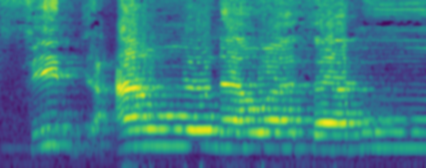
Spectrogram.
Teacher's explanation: Sebelum ra mati di baris bawah, maka dia nipis, dinamakan tarqiq.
